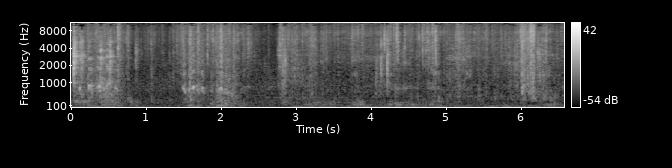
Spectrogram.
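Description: Pet pigeons of the Arafel Slafer breed cooing in their loft, soft repeated coos close by with light wing flutters and shuffling, no one talking.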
